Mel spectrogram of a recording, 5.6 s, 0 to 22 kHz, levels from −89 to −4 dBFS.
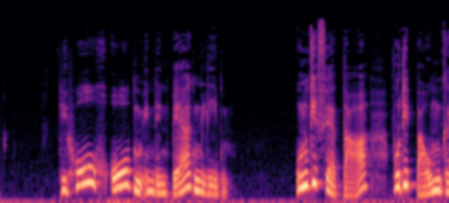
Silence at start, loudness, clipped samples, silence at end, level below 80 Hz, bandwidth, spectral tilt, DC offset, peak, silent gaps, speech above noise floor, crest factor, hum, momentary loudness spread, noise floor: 0.75 s; -19 LUFS; under 0.1%; 0 s; -54 dBFS; 15 kHz; -8 dB/octave; 0.2%; -4 dBFS; none; 42 dB; 16 dB; none; 11 LU; -60 dBFS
